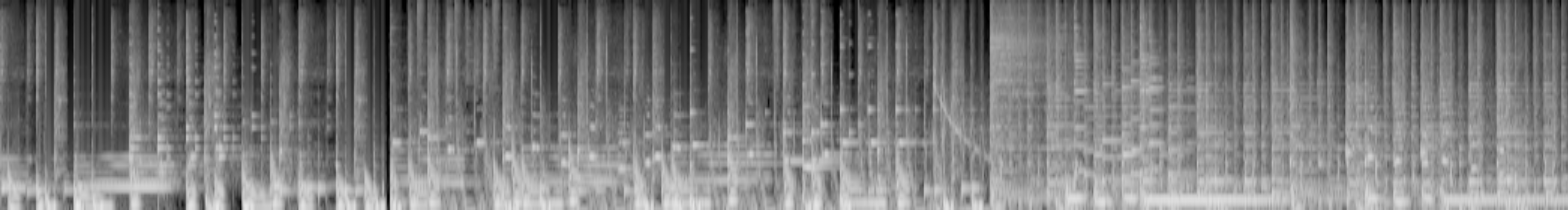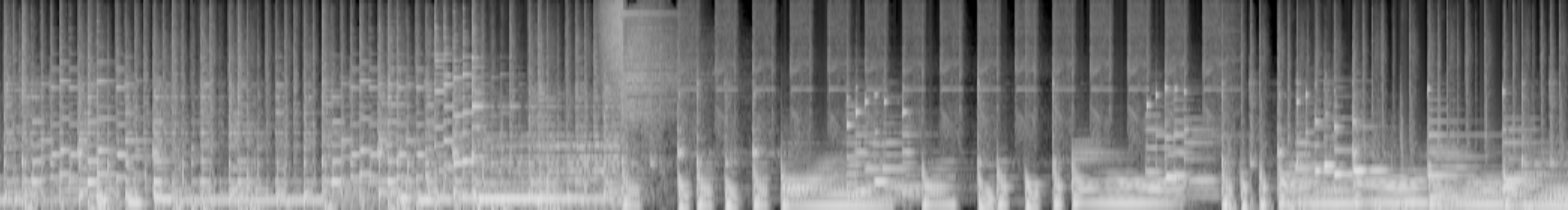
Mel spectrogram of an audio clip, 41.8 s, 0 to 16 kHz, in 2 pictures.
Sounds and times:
Video game music: 0.0s - 4.6s, 5.2s - 17.3s, 17.9s - 24.3s, 25.2s - 29.6s, 31.5s - 33.8s, 35.3s - 37.4s, 38.0s - 41.8s.

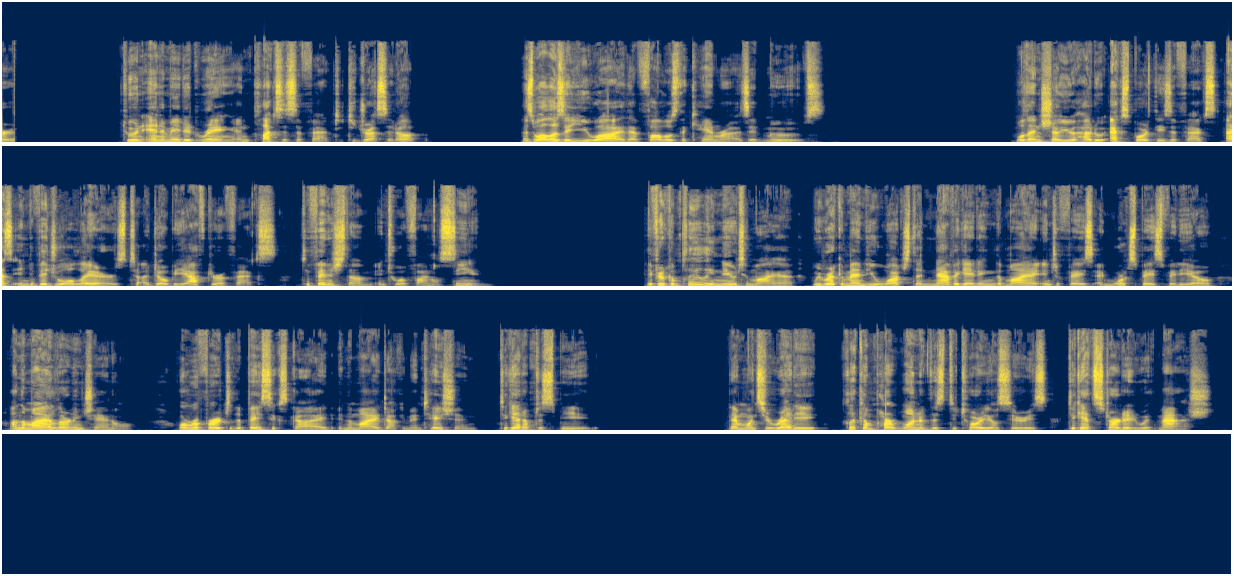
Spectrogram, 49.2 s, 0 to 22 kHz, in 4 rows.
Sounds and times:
Narration, monologue: 0.0s - 0.2s, 1.2s - 4.3s, 5.2s - 8.4s, 10.1s - 17.2s, 18.7s - 30.6s, 31.8s - 36.7s.

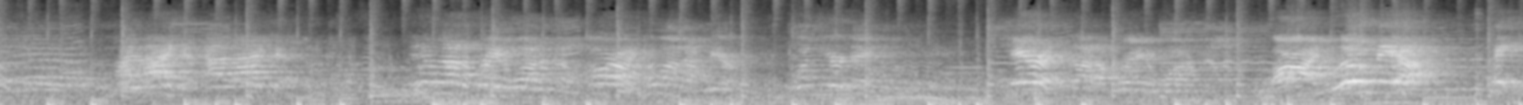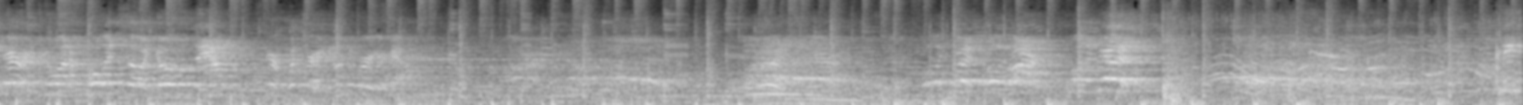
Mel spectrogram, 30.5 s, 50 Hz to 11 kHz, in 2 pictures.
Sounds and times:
Music: 0.0s - 30.4s
Speech: 1.2s - 3.2s, 4.1s - 9.1s, 10.1s - 19.5s, 24.5s - 26.8s, 30.2s - 30.4s.

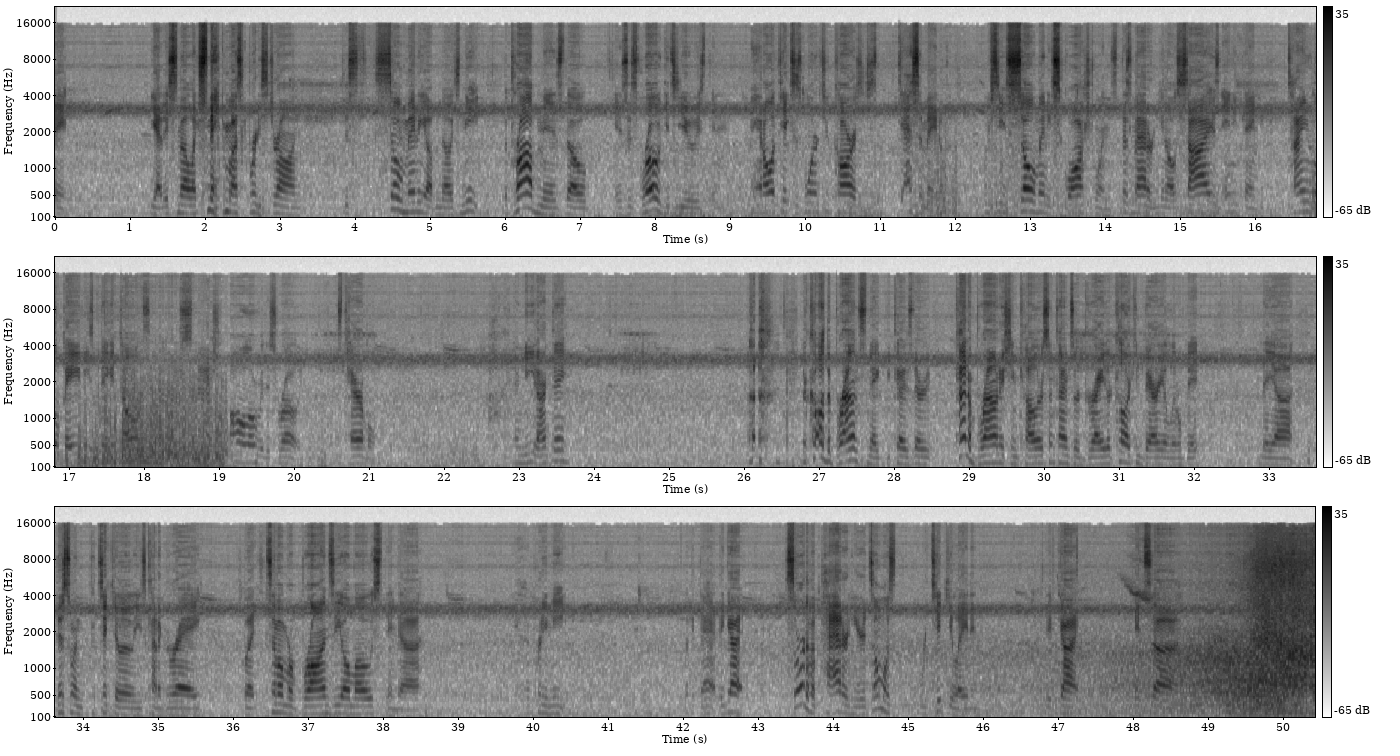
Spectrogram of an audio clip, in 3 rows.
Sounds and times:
Speech: 0.0s - 0.2s, 1.3s - 21.1s, 22.6s - 23.7s, 26.1s - 32.1s, 32.8s - 38.5s, 39.8s - 40.5s, 42.0s - 42.8s, 43.4s - 46.0s, 46.8s - 47.3s, 48.0s - 48.6s.

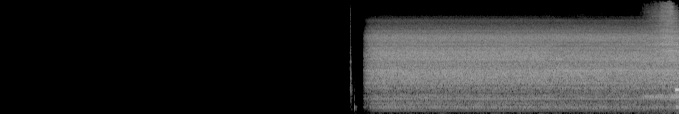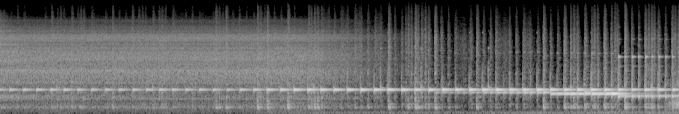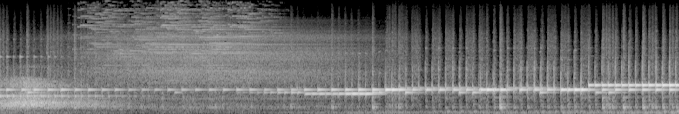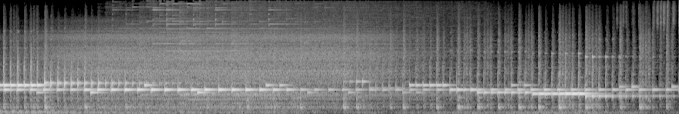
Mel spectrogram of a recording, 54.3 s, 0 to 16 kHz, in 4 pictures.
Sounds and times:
Percussion: 7.3s - 54.3s.

